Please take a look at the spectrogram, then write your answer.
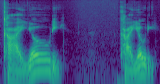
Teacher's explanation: The stress is on the second syllable, coyote, coyote.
